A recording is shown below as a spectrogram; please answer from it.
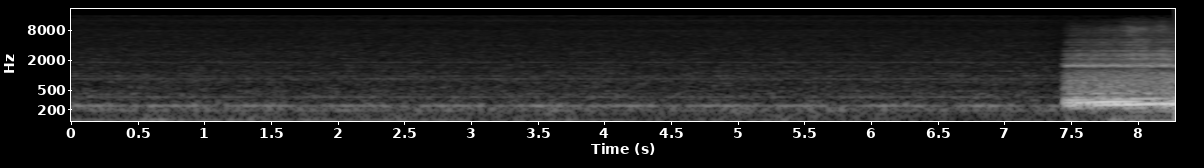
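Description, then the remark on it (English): A steady, low mechanical hum of machines drones throughout in the robotics lab in Wing B of the Technological Institute, at the Northwestern Robotics Research Center, with no voices, until a louder, buzzing machine suddenly kicks in near the end. “Metal parts cover the white desk in Wing B of the Technological Institute as machines hum in the background.”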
